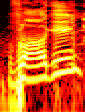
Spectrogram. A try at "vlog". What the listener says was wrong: Não, não é vlogging, não tem ING, vlogging. Vlog.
